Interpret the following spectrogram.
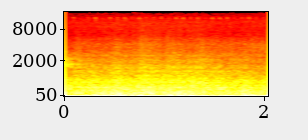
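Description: Strong gusting wind buffeting a small molded-fiberglass Scamp travel trailer, heard from inside as a loud, steady low rumble as the wind rocks the trailer.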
